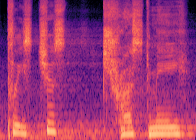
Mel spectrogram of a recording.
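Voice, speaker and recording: A woman voicing an earnest, weary daughter in a video game, pleading in a halting, emotional way. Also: fairly low pitch. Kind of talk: English game voice acting. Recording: long reverb with music behind.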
